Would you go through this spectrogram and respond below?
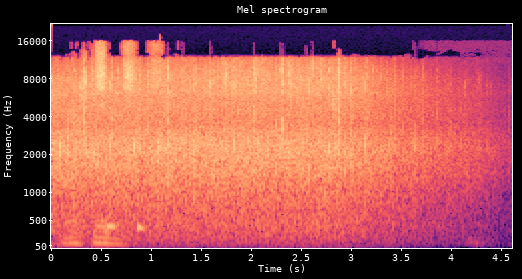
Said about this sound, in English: So we got to do something, man. We got to give ourselves a whole round of applause. Wow.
